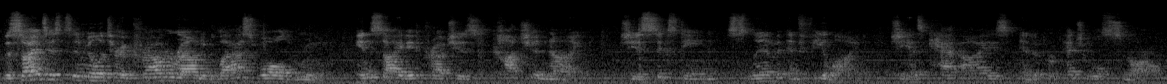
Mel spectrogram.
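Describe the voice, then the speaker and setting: A man's voice: mid-range voice, measured pace. A man narrating the stage directions of a script at a live reading, in scripted present-tense prose. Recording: echoey room, distant mic, noisy.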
